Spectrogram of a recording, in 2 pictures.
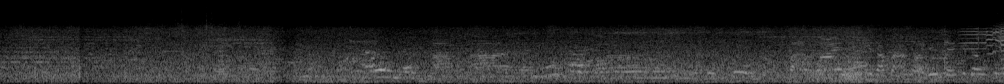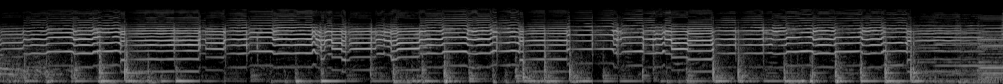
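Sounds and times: shawm playing ornamented melody: 9.1s - 20.0s
hand-beaten barrel drums: 9.7s - 20.0s.

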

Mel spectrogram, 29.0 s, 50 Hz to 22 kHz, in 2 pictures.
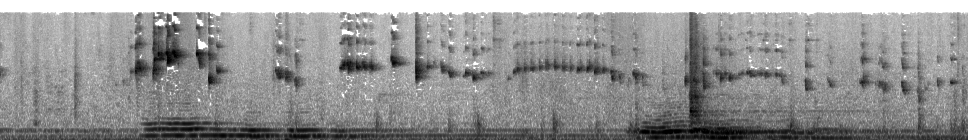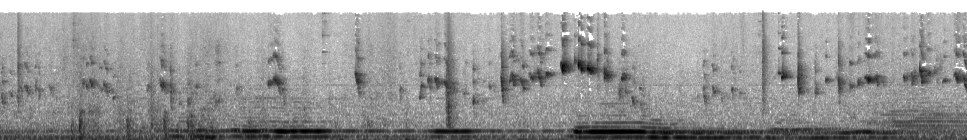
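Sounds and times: high chirping squeaks: 1.8s - 3.4s, 4.1s - 18.8s, 19.8s - 24.3s, 25.0s - 29.0s
swooping low sound: 9.5s - 14.2s, 23.1s - 28.3s.

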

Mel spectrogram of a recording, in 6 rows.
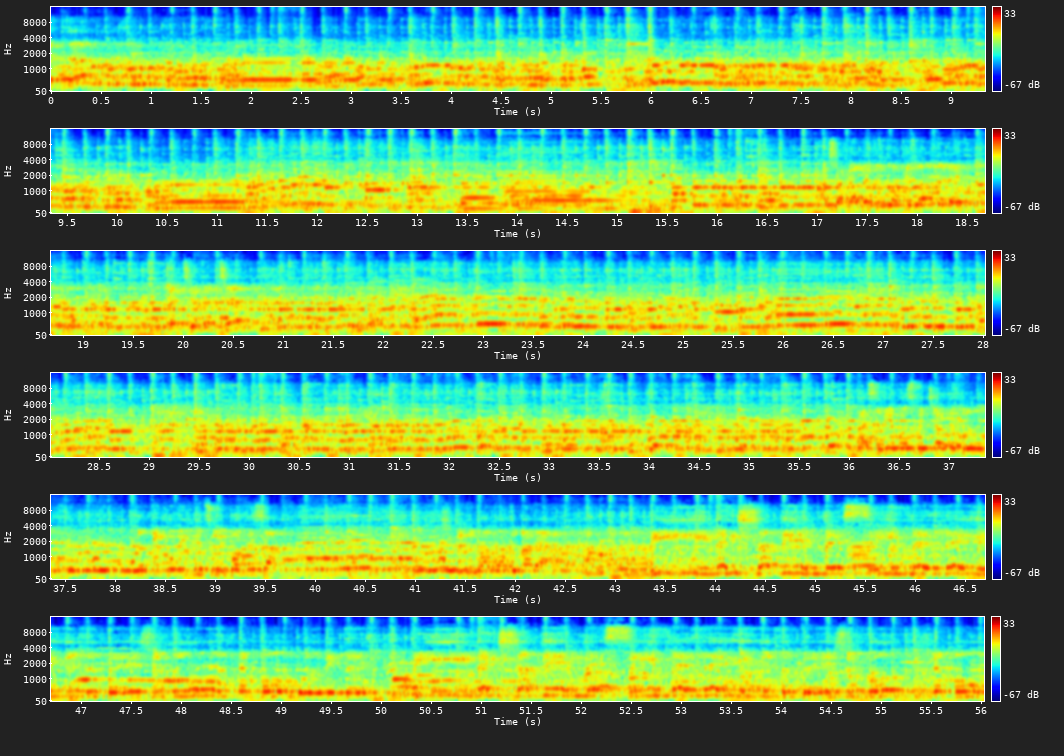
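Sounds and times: accordion: 0.0s - 56.0s
live band playing dance music: 0.0s - 56.0s.

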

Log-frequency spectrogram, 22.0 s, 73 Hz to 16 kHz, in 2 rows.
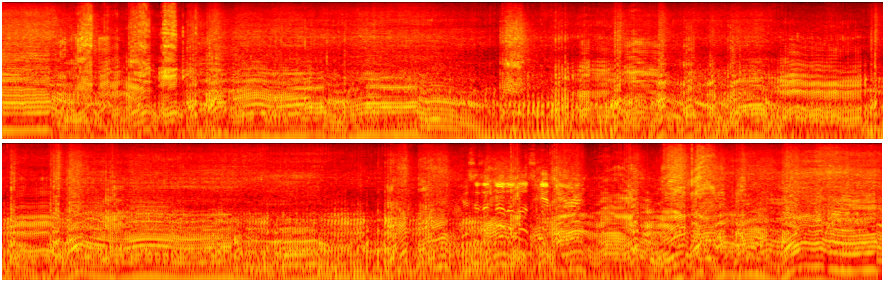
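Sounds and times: quad engine revving: 0.0s - 22.0s.

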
